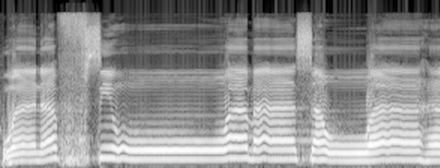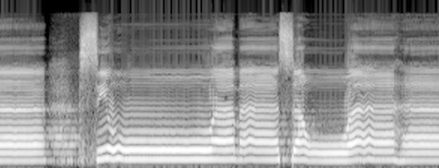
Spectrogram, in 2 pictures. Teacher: Yang betul idgham bi gunnah harus lebih lama menahannya.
